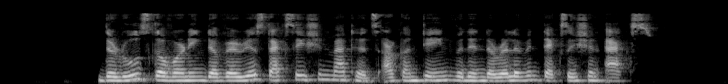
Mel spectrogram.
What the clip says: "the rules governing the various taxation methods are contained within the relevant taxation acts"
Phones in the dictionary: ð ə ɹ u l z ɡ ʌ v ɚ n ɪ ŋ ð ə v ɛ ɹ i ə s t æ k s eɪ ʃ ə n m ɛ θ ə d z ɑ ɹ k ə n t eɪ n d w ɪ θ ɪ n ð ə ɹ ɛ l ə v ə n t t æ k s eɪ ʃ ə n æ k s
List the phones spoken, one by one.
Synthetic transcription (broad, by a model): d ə ɹ u l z ɡ ʌ v ɚ n ɪ ŋ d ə v ɛ ɹ i ə s t æ k s eɪ ʃ ə n m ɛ t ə d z ɑ ɹ k ə n t eɪ n d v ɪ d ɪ n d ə ɹ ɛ l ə v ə n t t æ k s eɪ ʃ ə n æ k s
